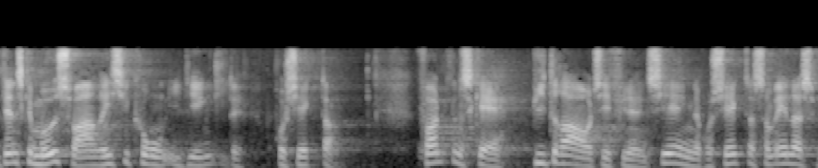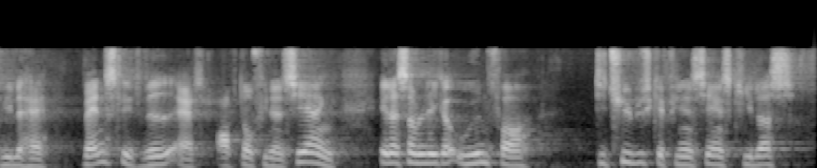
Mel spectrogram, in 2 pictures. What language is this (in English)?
Danish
